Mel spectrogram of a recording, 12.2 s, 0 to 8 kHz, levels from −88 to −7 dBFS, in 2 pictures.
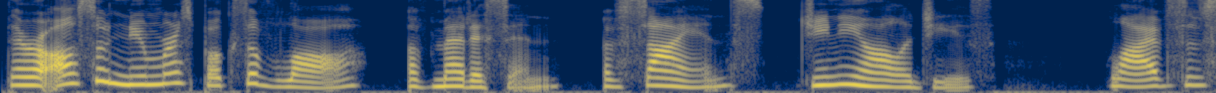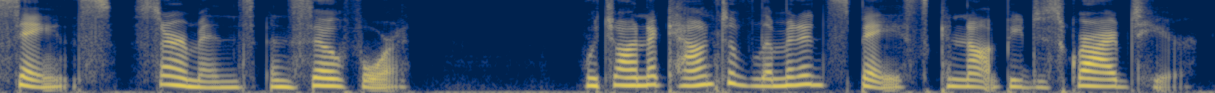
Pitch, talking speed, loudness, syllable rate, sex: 235 Hz, 145 wpm, -21 LUFS, 5.1 syllables/s, female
